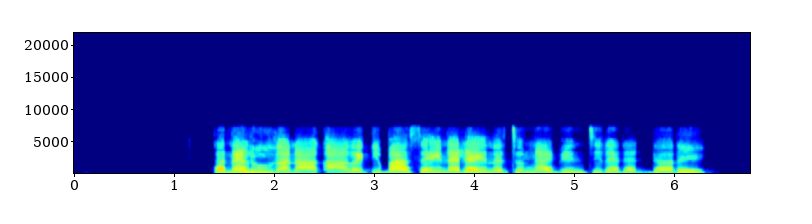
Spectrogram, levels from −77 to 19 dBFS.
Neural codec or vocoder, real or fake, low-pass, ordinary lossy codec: codec, 16 kHz, 1 kbps, X-Codec, HuBERT features, trained on LibriSpeech; fake; 7.2 kHz; none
